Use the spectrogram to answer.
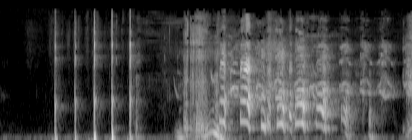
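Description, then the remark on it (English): Five quick, sharp hand slaps land in a steady, even rhythm, each one a crisp smack. Right after them comes a stretch of laughter and wordless vocal noises. “They don't just made slapping noises with his hands.”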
